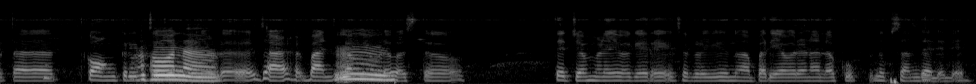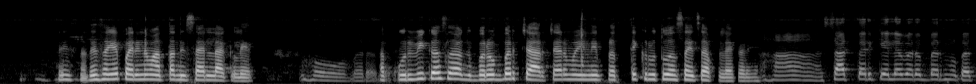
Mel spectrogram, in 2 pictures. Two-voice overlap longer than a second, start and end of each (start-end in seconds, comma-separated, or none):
none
